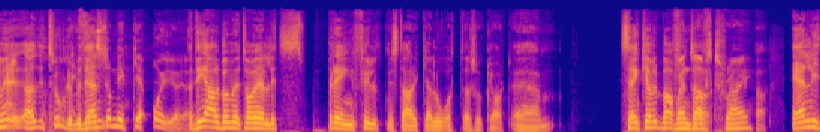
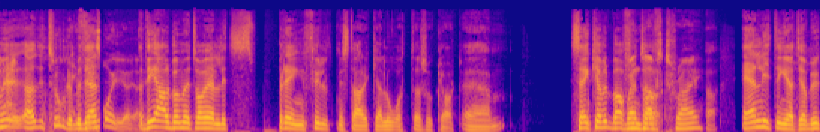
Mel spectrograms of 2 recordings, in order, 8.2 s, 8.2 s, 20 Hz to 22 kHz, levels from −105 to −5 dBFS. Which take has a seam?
second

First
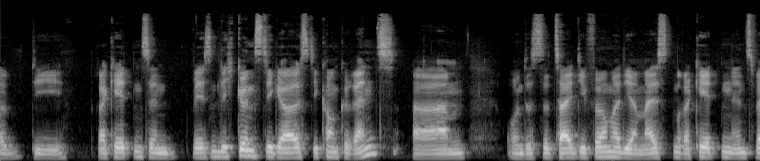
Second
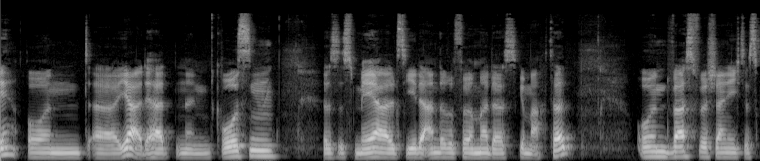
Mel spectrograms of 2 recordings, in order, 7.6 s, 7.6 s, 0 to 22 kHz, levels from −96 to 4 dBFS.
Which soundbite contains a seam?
second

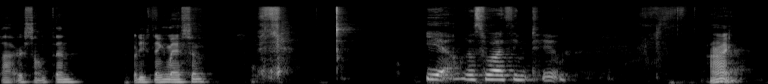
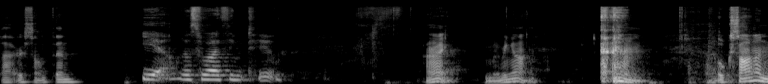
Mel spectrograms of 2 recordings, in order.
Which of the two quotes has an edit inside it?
second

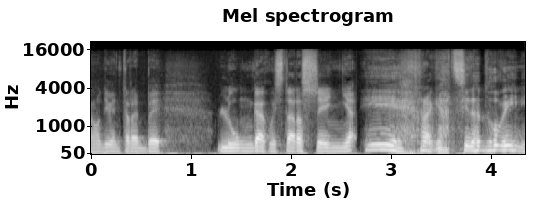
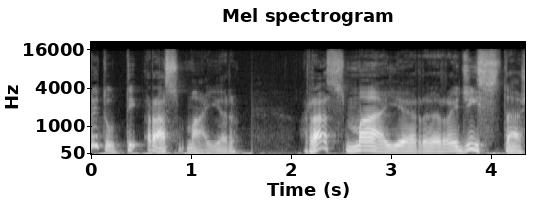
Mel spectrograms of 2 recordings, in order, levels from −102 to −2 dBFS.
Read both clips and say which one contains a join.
first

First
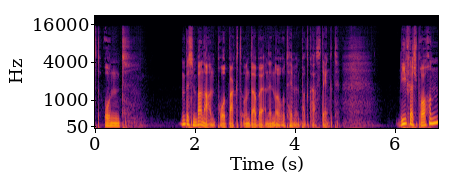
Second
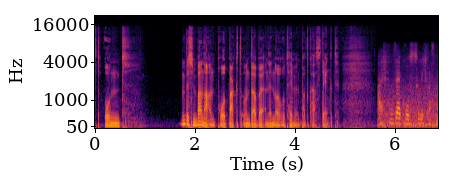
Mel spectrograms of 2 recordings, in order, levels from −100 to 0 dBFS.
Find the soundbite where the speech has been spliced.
second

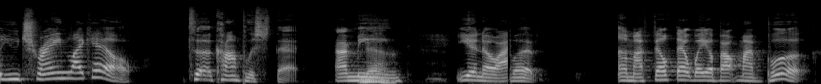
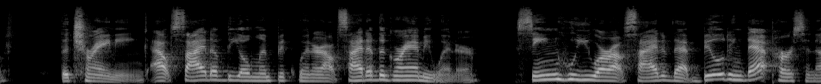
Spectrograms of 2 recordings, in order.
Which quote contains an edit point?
first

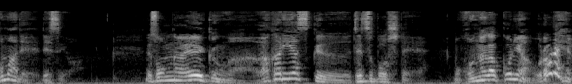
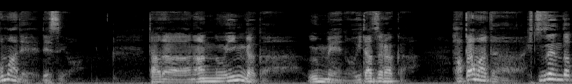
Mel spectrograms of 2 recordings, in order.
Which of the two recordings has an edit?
second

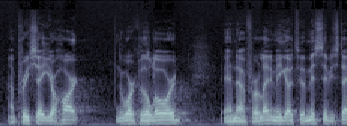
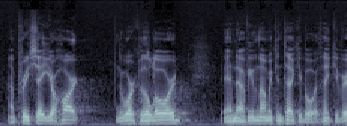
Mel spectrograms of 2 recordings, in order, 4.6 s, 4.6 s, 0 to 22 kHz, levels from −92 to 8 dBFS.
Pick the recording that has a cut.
second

